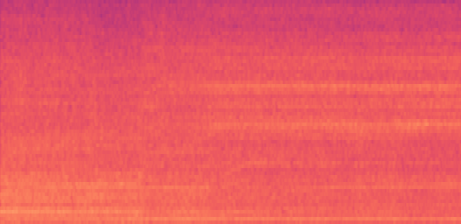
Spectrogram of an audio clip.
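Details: Hoover Steam Vac Deluxe brush-drive vacuum motor with a partially clogged intake screen, running after repair: even high-pitched motor whine with steady rushing airflow, no rattles or surging; runs normally.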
